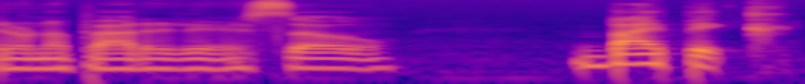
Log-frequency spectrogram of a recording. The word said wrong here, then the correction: BIPOC: Is that what you said? BIPIC. That's how you say it. – I don't think that I think it's an acronym. – So you're supposed to just really just sit here every time and say BIPOC.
